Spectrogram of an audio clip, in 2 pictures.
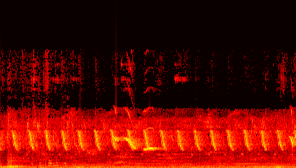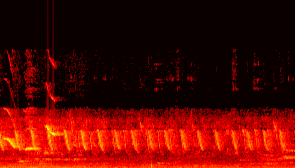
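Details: Birds chirping in a forest on a rainy day: a fast, steady run of high, sharp notes, about three each second, over a soft hiss of rain.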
